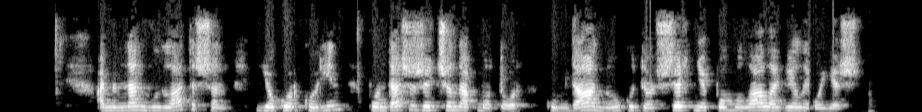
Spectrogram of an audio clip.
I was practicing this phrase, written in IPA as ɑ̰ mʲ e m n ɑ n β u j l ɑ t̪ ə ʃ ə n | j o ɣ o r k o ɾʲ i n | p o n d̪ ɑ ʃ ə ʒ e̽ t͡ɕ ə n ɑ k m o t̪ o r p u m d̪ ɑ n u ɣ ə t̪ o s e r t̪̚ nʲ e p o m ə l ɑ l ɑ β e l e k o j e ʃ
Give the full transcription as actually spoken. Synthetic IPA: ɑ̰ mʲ e m n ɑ n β u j l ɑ t̪ ə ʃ ə n | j o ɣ o r k o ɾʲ i n | p o n d̪ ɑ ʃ ə ʒ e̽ t͡ɕ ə n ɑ k m o t̪ o r k u m d̪ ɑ n u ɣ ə d̪ o ʃ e r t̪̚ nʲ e p o m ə l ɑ l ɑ β e l e k o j e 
